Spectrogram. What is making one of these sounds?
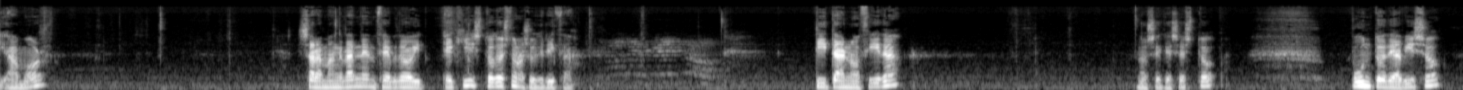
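Playing cards slide and rustle against each other in a hand.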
